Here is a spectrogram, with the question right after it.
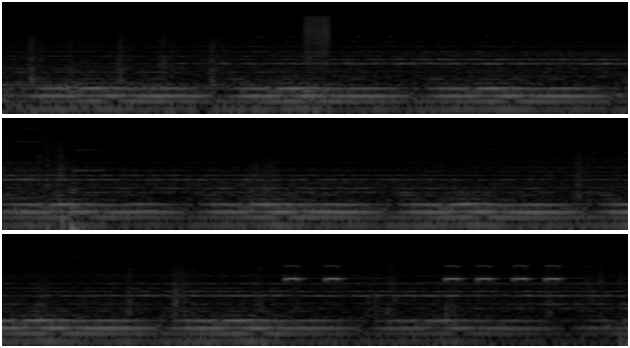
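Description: In the video game The Talos Principle, a quiet repeating pulsing hum plays with a regular rhythm, while short high electronic beeps sound in quick clusters toward the end, faint and synthetic.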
